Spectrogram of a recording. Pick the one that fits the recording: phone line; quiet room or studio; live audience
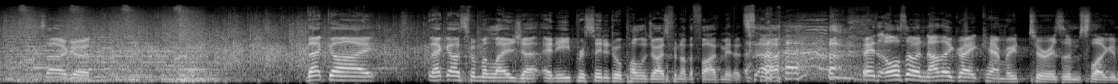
live audience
